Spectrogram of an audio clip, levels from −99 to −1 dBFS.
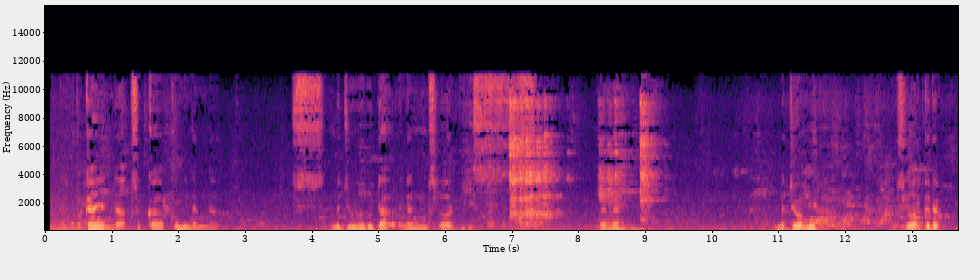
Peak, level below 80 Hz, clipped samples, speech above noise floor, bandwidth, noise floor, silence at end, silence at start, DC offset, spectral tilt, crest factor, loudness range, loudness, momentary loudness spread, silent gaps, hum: -4 dBFS; -46 dBFS; under 0.1%; 23 dB; 11.5 kHz; -47 dBFS; 0 s; 0.1 s; under 0.1%; -4 dB/octave; 22 dB; 5 LU; -25 LUFS; 19 LU; none; none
